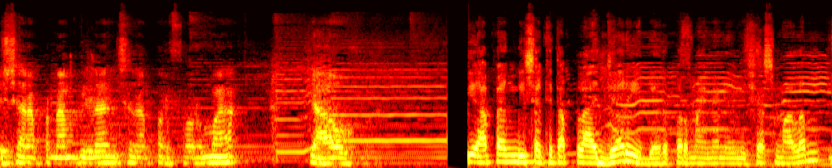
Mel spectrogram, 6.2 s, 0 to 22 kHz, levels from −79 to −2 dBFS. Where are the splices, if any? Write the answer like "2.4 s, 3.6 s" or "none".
3.3 s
